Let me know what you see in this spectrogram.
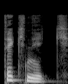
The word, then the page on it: technique: francais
